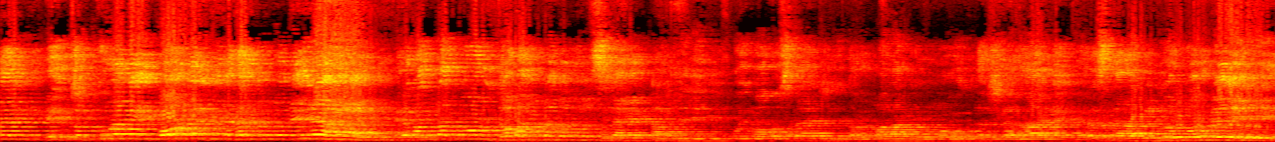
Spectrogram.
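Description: A man chants in a drawn-out, melodic voice through a microphone.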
